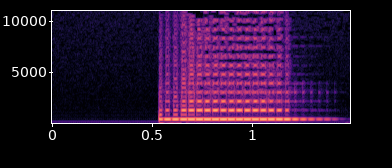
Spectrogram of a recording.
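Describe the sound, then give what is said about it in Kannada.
Telephone ringing with an incoming call: one loud, buzzing electronic ring with a slightly warbling tone that begins abruptly over a faint hum and fades at the end. “ಪ್ರಮುಖವಾಗಿ ಒಂದು ಕರೆ ಇದೆ sir, ನಂತರ ಮಾತಾಡೋಣ.”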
